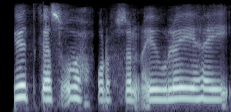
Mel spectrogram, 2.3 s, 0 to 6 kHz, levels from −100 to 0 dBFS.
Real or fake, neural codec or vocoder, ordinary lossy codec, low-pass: real; none; AAC, 32 kbps; 5.4 kHz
